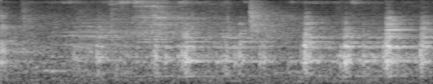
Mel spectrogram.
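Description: Iron weight plates on a loaded barbell rattling and clinking against the bar sleeves as the lifter shifts under the bar, a rapid run of metallic clicks with a faint ring.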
